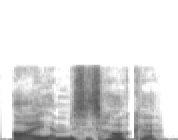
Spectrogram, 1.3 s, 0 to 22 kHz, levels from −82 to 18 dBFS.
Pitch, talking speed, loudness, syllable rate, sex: 140 Hz, 180 wpm, -17 LUFS, 4.7 syllables/s, male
